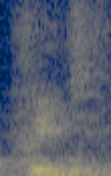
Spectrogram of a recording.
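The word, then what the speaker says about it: fridge: तो इसमें जो D है वो प्रोनाउंस नहीं होता। जैसे एज, प्लेज, फ्रिज। तो जहां जो D है वो क्या है? साइलेंट है। D क्या है? यहाँ साइलेंट है।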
